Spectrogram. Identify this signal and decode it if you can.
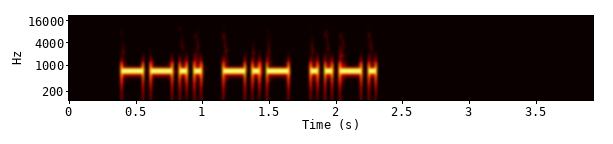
Morse code, heard as a keyed tone, about 21 wpm, 700 Hz. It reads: ZKF
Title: USA Call Sign Postfixes - 3 Letters 22wpm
